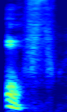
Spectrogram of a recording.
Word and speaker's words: off: off so we use that unvoiced F sound o f o f so this word is off whereas this word is normally not emphasized we normally use the weak form but first of all let's compare this with the strong form of this word off of off of they both have that same o vowel sound that we see in the word sock however we would Norm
